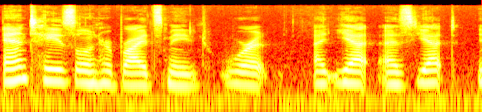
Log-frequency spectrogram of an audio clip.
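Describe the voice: Fairly even intonation in a plain reading aloud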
